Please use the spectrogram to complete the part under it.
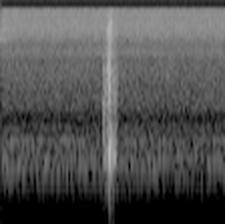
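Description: A paper map rustles briefly as it is lifted.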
